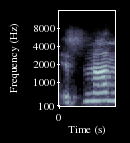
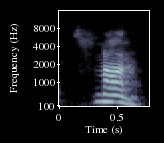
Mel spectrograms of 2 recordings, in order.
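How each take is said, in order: First: स्नान said as "इस्नान" with an extra i; raised wrong take of स्नान with a vowel before s; wrong regional pronunciation. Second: स्नान begun straight on sn, no vowel before it; correct pronunciation. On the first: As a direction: demonstrate the mistake: इस्नान for स्नान. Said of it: "स्नान को स्नान बोलते हैं". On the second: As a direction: say स्नान cleanly. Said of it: "वह है स्नान". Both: Shown as a demonstration.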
